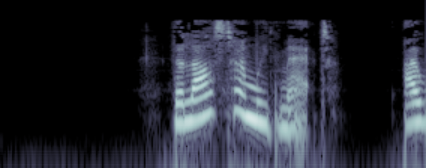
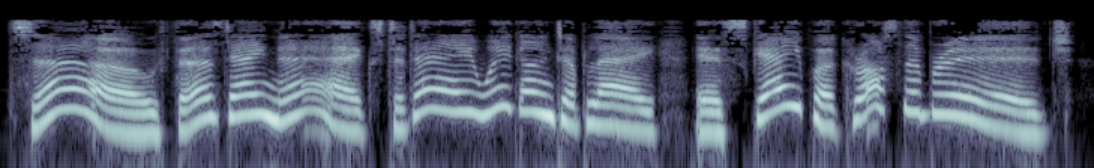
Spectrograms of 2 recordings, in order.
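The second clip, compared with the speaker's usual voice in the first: slow, higher showy announcer; game show host voice; 5 semitones higher, much slower than usual. Acted. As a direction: introduce the round with TV flair.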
